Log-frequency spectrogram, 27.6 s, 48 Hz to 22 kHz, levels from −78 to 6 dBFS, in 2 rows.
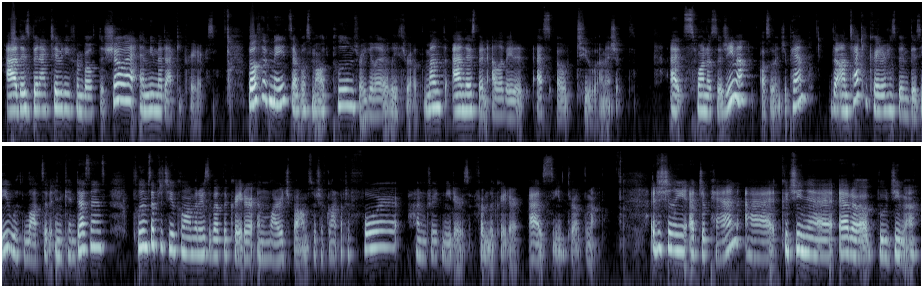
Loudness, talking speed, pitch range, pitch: -18 LUFS, 160 wpm, 185-250 Hz, 200 Hz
